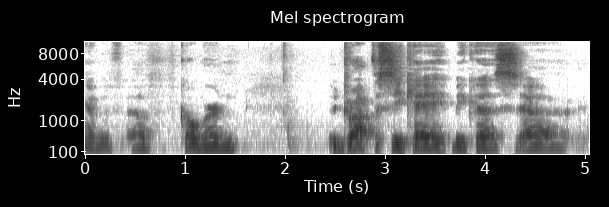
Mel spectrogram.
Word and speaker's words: Cockburn: for sure I mean people hear the same the name Coburn and they see how it's spelled and they don't always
